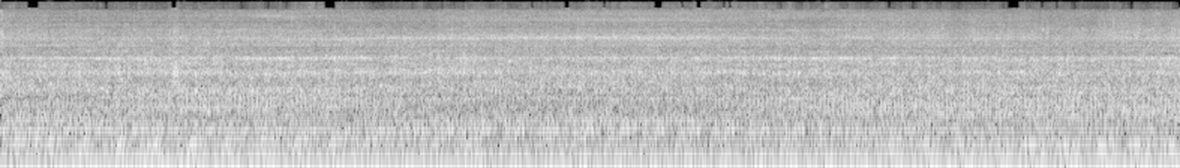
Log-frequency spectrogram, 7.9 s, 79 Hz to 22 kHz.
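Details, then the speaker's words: 1945 Cadillac flathead V8 from M24 Chaffee tank warming up on stand, about 500 rpm, rebuilt Hydra-matic in neutral, no load, output shaft still turning from fluid coupling drag: deep steady even rumble, no misses or knocks. "so she's aing around uh 500 RPM there the uh it's it the Tran is in neutral"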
